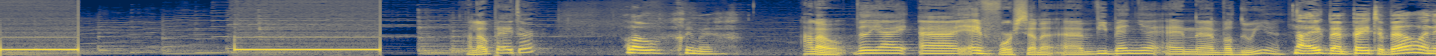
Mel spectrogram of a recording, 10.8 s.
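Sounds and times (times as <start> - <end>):
telephone ringing tone: 0.0 - 0.6, 1.7 - 2.9
faint music: 0.6 - 10.7
speech: 3.5 - 10.7.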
